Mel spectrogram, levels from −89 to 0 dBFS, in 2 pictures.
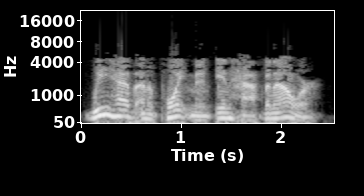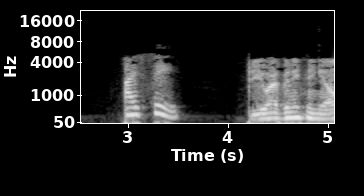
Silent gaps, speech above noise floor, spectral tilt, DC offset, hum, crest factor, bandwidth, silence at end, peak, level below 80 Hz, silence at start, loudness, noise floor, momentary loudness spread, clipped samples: none; 54 dB; -8.5 dB/octave; under 0.1%; none; 14 dB; 5.4 kHz; 0 s; 0 dBFS; -34 dBFS; 0.05 s; -13 LUFS; -66 dBFS; 8 LU; under 0.1%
